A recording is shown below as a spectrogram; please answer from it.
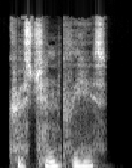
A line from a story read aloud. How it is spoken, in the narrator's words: Anna whispers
